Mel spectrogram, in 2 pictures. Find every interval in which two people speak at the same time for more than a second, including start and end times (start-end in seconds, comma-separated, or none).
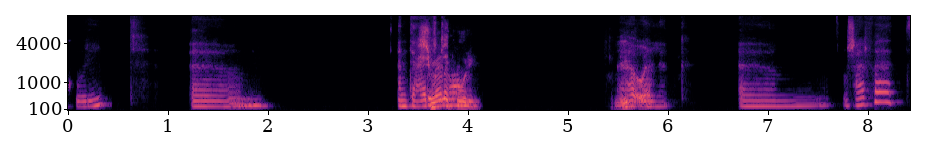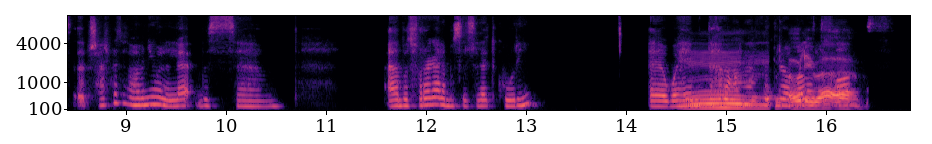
14.5-16.4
